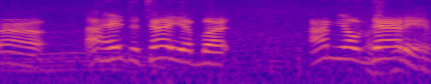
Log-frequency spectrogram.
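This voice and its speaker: A man speaks in a raised, projected voice at a high pitch and a fairly slow pace, with ordinary pitch variation, big swings in loudness, and noticeable background noise. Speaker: roleplay game player. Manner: taunting, loud.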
